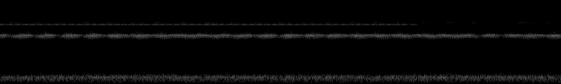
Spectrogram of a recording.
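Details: Yugawara, Kanagawa insects before dawn, 25 August 2019, 5 a.m.: a shrill pulsing trill beating about twice a second alongside a steady higher whine that fades near the end, faint low hum behind.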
